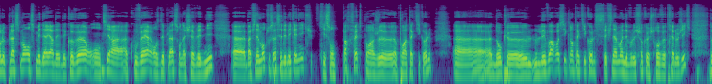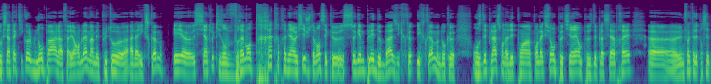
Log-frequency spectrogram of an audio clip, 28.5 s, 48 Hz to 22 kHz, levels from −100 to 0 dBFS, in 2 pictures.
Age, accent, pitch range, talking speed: 20-39, French, 115-140 Hz, 245 wpm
